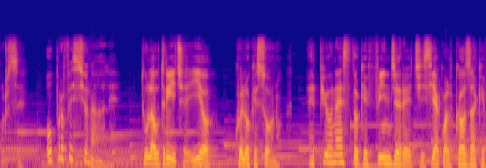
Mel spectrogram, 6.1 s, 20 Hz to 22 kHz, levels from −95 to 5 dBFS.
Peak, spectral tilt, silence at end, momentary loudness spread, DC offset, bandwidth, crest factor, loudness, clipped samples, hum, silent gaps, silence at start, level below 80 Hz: 0 dBFS; -5.5 dB/octave; 0 s; 15 LU; under 0.1%; 9 kHz; 16 dB; -17 LUFS; under 0.1%; none; none; 0 s; -52 dBFS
